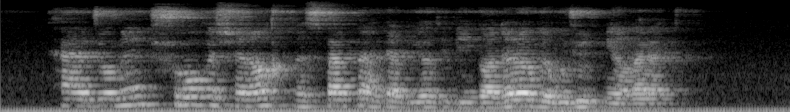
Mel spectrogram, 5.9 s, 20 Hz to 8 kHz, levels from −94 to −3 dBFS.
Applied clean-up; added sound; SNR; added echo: none; Mechanical fan; 13 dB; reverberation time 0.6 s.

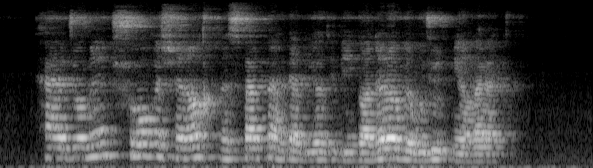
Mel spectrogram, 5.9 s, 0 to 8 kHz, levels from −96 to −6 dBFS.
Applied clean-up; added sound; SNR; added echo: neural separator model SepFormer DNS4.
